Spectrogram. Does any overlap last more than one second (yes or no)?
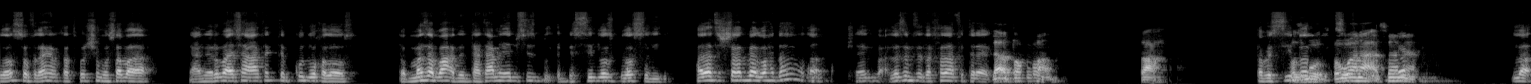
yes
